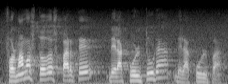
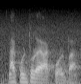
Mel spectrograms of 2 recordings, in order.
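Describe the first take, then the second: First: Slowed down, every word of "formamos todos parte de la cultura de la culpa" weighed, landing on "culpa"; slow emphatic key phrase. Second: "La cultura de la culpa" repeated much lower and softer; soft echo. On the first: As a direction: lay down the thesis word by word. Lección, frase clave enfatizada. (frase clave lenta y marcada, cada palabra de "formamos todos parte de la cultura de la culpa" pesada) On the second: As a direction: let the phrase sink in quietly. Repite la frase en eco. (eco suave y bajo de "La cultura de la culpa") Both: Shown as a demonstration.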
